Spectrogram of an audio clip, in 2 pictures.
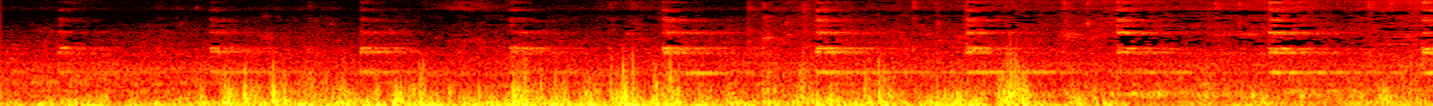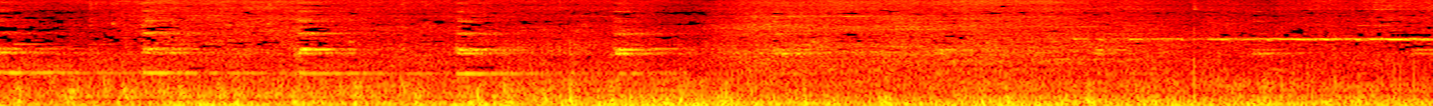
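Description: Metra diesel commuter train passing close by: the locomotive and the steel wheels of its bilevel cars rumble on the rails, loudest a few seconds in, while a ringing ding repeats about twice a second. Near the end the wheels squeal in a steady high tone.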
